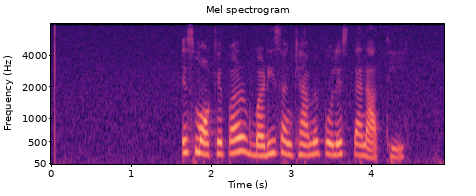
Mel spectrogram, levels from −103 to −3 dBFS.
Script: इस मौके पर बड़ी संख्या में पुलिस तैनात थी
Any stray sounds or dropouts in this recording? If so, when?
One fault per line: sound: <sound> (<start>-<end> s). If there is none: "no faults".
no faults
